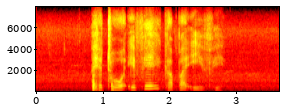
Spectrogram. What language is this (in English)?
Southern Sotho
